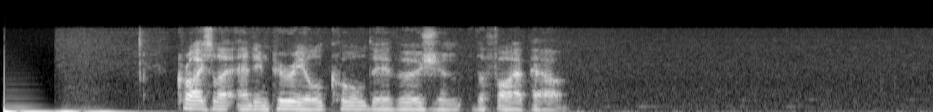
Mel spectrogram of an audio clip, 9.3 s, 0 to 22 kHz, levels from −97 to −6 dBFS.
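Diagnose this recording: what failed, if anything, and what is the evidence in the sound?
Nothing has failed: the speech comes through the G.722 wideband telephone coding path at 64 kbit/s, keeping the band up to about 7 kHz, with coding traces faint at most.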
